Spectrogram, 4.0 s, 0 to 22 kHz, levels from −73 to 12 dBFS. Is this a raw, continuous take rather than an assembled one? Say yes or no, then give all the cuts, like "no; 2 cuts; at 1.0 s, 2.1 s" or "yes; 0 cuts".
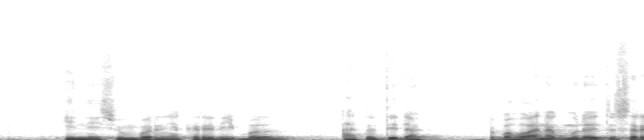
no; 1 cut; at 3.1 s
